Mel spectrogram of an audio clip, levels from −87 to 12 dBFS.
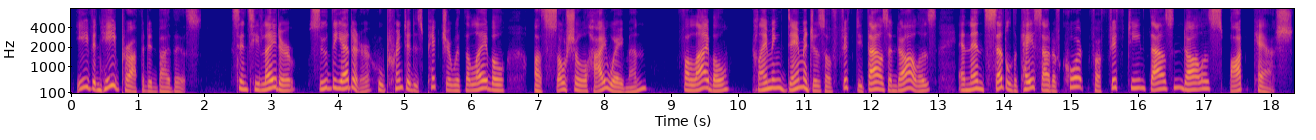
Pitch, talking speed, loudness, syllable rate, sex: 210 Hz, 140 wpm, -20 LUFS, 4.3 syllables/s, female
